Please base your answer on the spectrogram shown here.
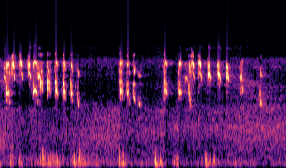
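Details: Vocal bald eagle pair guarding eaglets at a Southwest Florida nest following a night owl strike. Thin, high chirping notes pour out in fast bursts, then sparse calls, with faint low knocking sounds underneath.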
